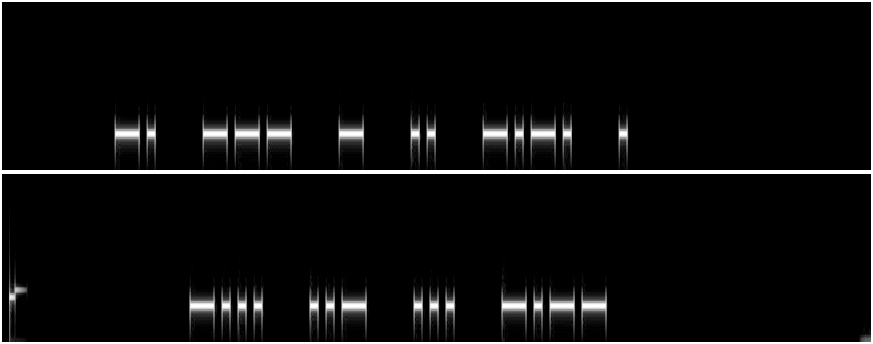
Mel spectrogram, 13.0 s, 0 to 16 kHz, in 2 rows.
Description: Morse code, heard as a keyed tone, about 20 wpm, spaced as for 14 wpm, 690 Hz. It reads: NOTICE BUSY
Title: 2x Character Spacing - Top 500 Words - 20wpm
